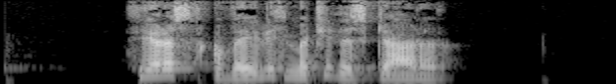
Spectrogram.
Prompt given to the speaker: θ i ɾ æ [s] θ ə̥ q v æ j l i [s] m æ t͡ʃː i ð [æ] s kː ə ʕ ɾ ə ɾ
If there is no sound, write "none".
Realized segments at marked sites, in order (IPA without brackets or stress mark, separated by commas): s, θ, æ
